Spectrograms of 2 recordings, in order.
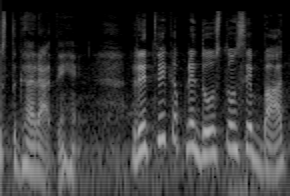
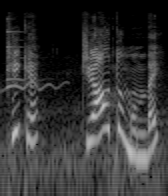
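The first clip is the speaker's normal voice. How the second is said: higher, louder grudging go-ahead; grudging consent; 9 semitones higher, 5 dB louder than usual. Acted. Wife to husband planning a Mumbai trip, grudging. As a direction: let him go, pointedly.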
